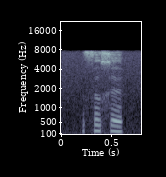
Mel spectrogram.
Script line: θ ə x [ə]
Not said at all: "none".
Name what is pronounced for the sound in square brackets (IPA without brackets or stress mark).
ɛ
